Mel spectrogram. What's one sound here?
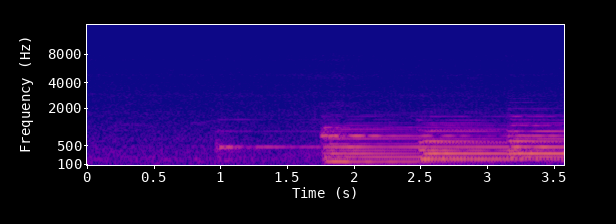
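A grand piano plays.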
